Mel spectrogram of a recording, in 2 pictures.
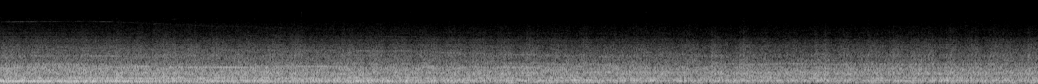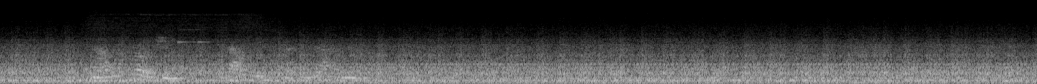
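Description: A bus engine idles with a low, steady rumble nearby.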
